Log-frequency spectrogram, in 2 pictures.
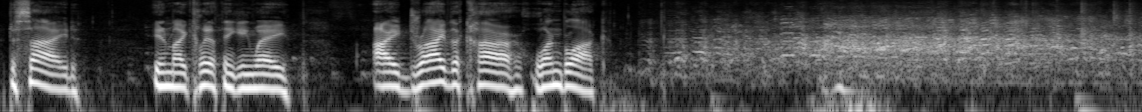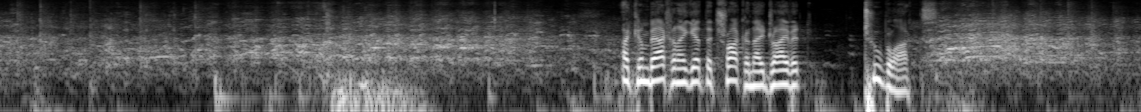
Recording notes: Recorded live in Truro, Massachusetts at Payomet Center for the Performing Arts on August 25, 2014.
